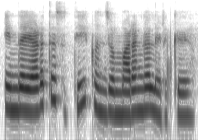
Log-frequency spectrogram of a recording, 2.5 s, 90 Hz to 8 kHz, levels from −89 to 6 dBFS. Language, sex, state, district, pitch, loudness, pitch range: Tamil, female, Tamil Nadu, Nilgiris, 230 Hz, -17 LUFS, 210-250 Hz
